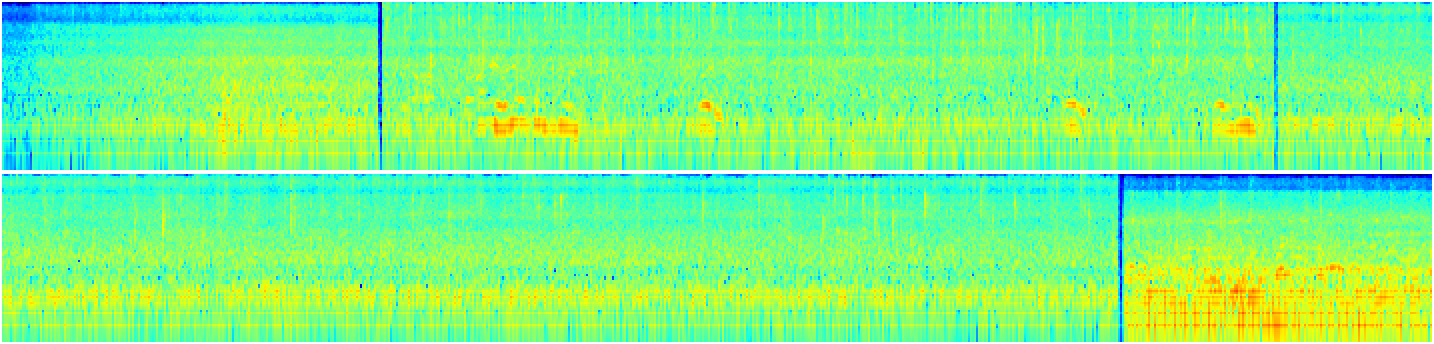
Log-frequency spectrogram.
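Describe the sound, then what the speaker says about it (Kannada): Heavy cyclone rain with wind roars steadily with a gusty, surf-like rush in Karnataka's Malnad region, and a voice talks over it for much of the time. "ಗಾಳಿ ಸಹಿತ ಜೋರಾಗಿ ಮಳೆ ಈ ಪ್ರದೇಶದಲ್ಲಿ ಅಂದರೆ ಮಲೆನಾಡು ಭಾಗದಲ್ಲೂ ಬೀಳ್ತಾ ಇದೆ"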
